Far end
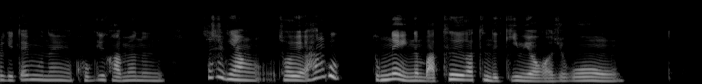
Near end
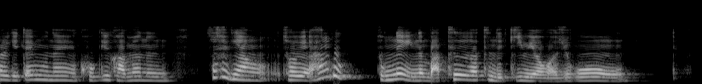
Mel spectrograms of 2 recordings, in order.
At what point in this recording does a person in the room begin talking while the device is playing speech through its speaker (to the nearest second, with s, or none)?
none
